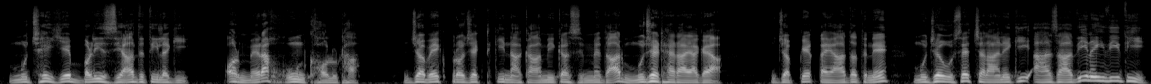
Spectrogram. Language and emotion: Urdu, angry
